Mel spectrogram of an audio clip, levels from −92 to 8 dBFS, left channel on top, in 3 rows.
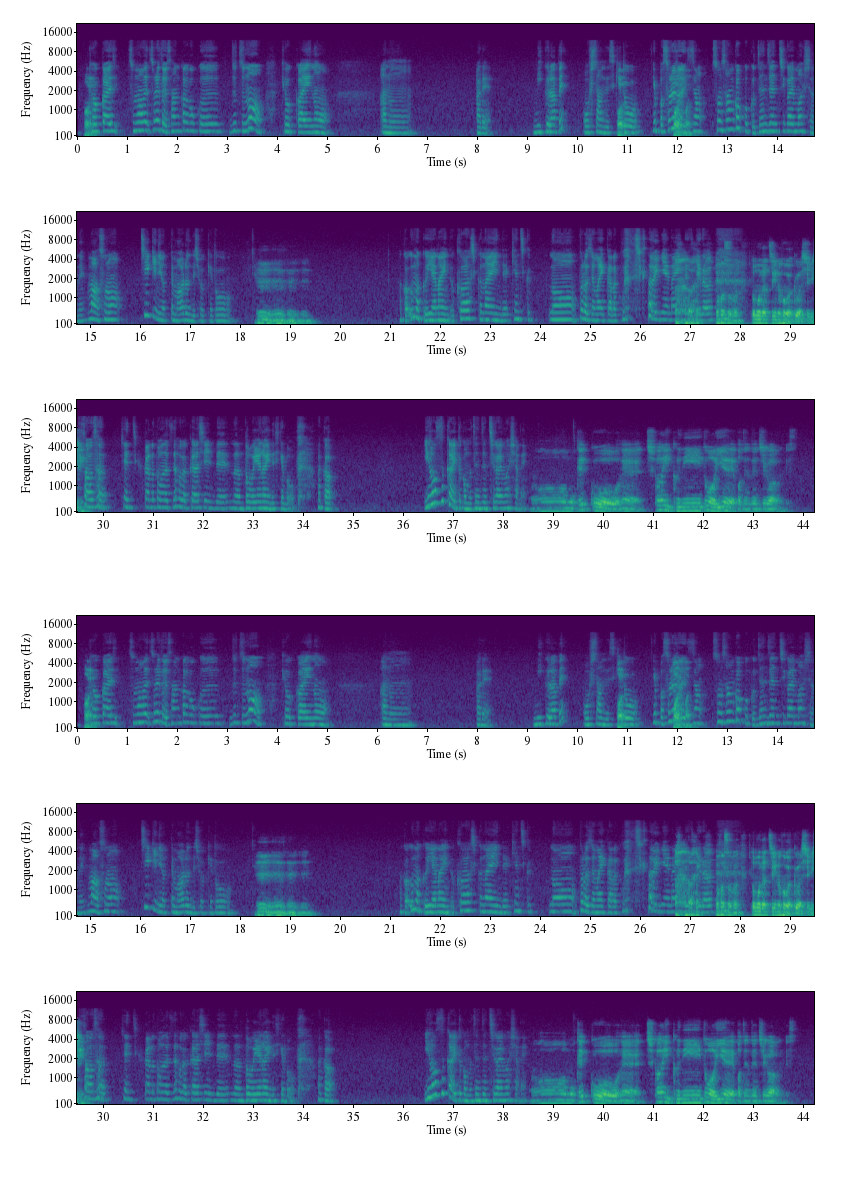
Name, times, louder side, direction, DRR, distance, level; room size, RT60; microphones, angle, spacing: voice 1, 0.2-5.1 5.3-5.6 6.0-6.7 8.0-8.3 9.1-9.8 10.1-11.2 11.5-15.6 16.0-17.9 18.2-18.4 21.2-23.8 24.2-28.1 29.5-30.1 30.4-34.6 36.4-38.5, left 2 dB, 75° left, 1.8 m, -37 dB
voice 2, 11.9-12.2 18.3-19.5 26.7-29.6 38.5-43.9, right 1 dB, 25° right, 2.1 m, -27 dB
10.5 x 7.7 x 4.9 m
head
